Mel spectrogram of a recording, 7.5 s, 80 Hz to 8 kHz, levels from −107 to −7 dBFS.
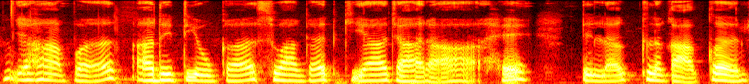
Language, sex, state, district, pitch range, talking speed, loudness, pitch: Hindi, male, Madhya Pradesh, Dhar, 190-225 Hz, 95 wpm, -16 LUFS, 205 Hz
